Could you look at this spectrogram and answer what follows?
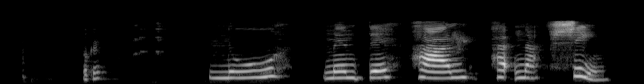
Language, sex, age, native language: Icelandic, male, 7, Icelandic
